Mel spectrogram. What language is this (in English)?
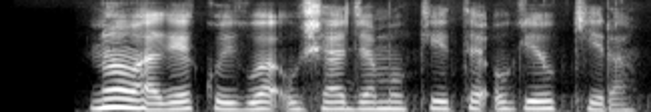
Kikuyu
